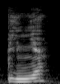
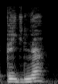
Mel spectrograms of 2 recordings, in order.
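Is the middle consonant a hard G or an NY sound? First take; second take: NY sound; hard G. First: The middle is said as one ny sound. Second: The middle is said with a hard g and n. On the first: "creo que se pronuncia Piña" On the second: "Pigna se escribe"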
